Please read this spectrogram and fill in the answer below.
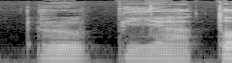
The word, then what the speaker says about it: Rp: 話しされるとき記号 RP はお金の数の後にルピアと発音されます。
